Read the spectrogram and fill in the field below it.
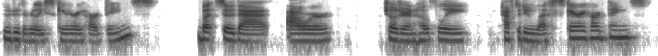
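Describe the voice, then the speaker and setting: A woman's voice: fairly low pitch, steady tone, unhurried, no room sound. A woman in her thirties, a guest on a podcast, chatting casually and filling her talk with "like" and "you know.". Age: 30s. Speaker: podcast guest, communications director. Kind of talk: casual chat.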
